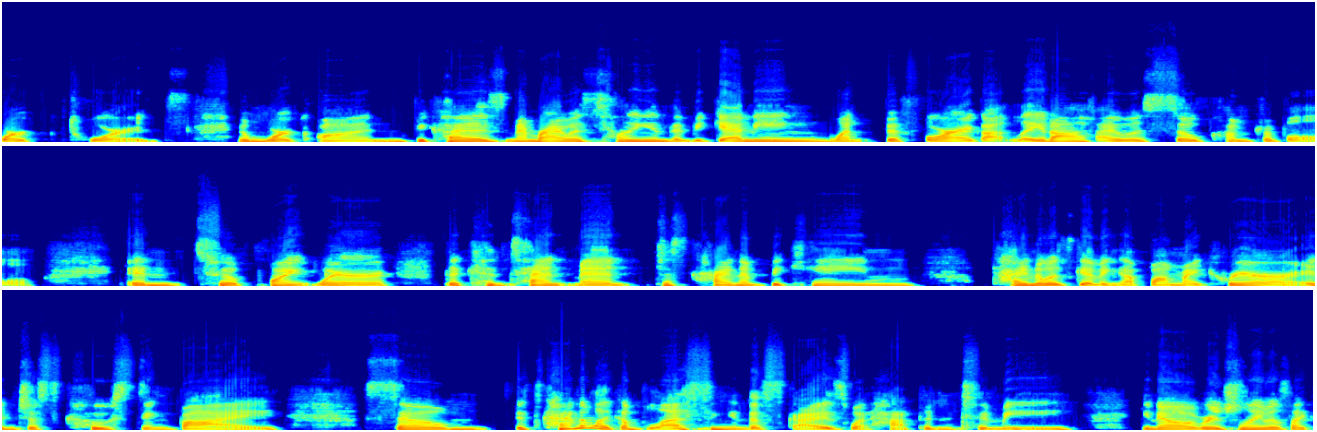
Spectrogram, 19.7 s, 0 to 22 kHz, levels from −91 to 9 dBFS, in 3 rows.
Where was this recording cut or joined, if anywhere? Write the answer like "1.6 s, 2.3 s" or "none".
none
